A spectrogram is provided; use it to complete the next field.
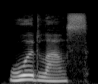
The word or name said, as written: woodlouse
